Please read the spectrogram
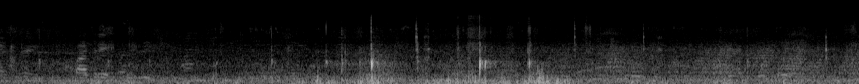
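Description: Handball rally: a series of sharp smacks as a rubber ball is struck by hand and bounces off the concrete wall and court. The loudest smack comes a little under four seconds in and another about a second later.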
